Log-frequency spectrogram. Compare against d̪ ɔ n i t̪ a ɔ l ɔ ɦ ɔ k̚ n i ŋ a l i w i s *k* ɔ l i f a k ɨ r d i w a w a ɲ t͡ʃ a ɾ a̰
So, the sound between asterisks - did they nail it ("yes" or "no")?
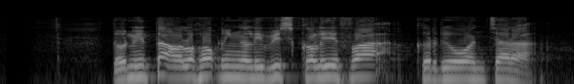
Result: yes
